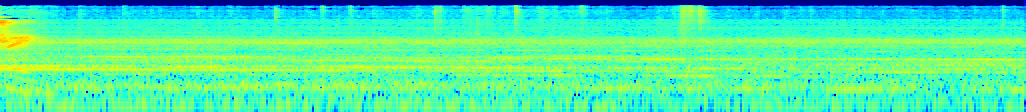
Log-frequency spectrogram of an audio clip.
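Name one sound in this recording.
A train's motor hums with a steady whine.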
